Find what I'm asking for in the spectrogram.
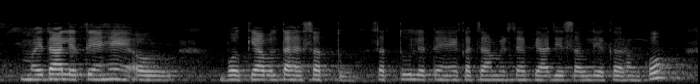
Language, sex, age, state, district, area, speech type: Hindi, female, 45-60, Bihar, Begusarai, urban, spontaneous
